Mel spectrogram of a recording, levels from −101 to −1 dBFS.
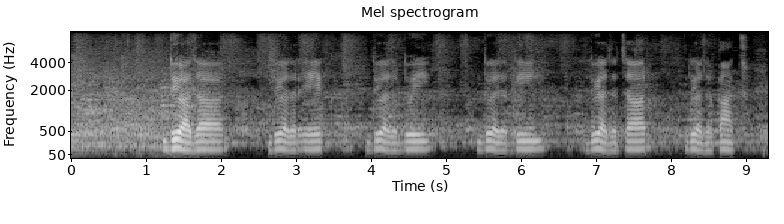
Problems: continuous background conversations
